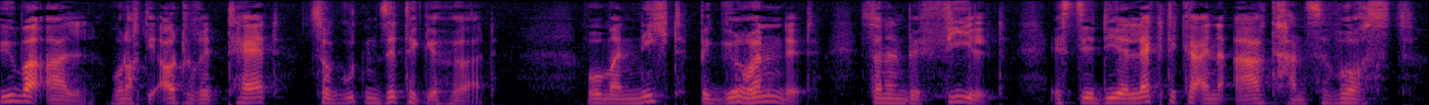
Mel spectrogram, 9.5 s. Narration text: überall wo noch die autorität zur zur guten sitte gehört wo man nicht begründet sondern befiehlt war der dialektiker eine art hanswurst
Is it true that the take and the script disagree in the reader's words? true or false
true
